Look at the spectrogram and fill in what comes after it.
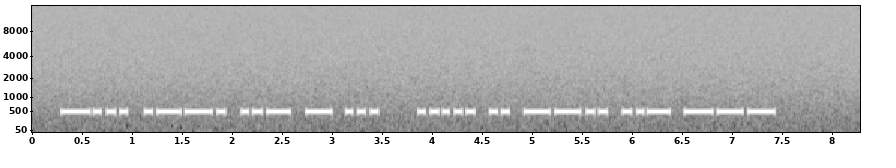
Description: Morse code, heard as a keyed tone, hand-sent with a straight key, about 20 wpm, 490 Hz. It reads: BPUTS 5IZUO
